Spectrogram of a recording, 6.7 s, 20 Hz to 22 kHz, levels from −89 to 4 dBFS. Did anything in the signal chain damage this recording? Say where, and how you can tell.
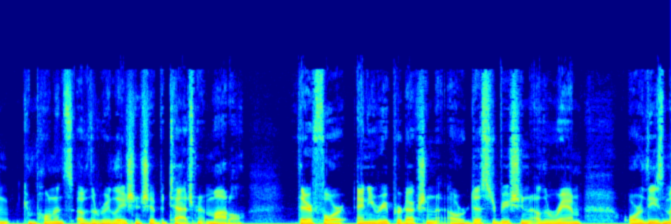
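Yes. The damage happened in the analogue wiring, where a ground loop or a nearby transformer let the 60 Hz power line leak into the signal. The result is mains hum: a steady low tone, with a few low harmonics, running under the speech for the whole clip at roughly 15 dB below it.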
